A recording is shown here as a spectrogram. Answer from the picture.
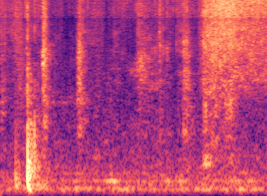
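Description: Plastic wrapping rustling as a honeycomb laser bed panel in its bag is handled and lifted from the box, with one sharp knock about a quarter second in and a hissing rustle of the bag over the last half second.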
